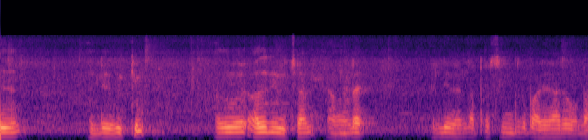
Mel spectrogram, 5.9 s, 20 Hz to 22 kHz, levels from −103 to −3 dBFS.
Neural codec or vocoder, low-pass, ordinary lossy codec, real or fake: none; none; none; real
